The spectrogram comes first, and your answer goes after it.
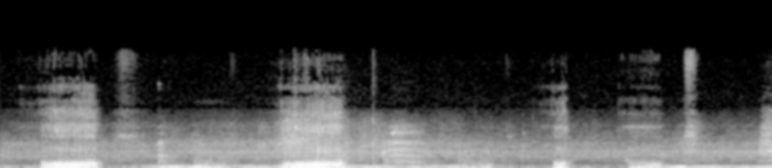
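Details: Sleeping pug snoring in a quiet room: rough, rattling snores roughly every three seconds, alternating with softer snuffling breaths and a short snort.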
